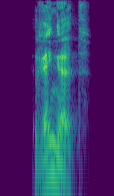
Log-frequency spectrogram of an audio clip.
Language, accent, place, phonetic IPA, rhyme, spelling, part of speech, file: German, Germany, Berlin, [ˈʁɛŋət], -ɛŋət, ränget, verb, De-ränget.ogg
- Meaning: second-person plural subjunctive II of ringen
